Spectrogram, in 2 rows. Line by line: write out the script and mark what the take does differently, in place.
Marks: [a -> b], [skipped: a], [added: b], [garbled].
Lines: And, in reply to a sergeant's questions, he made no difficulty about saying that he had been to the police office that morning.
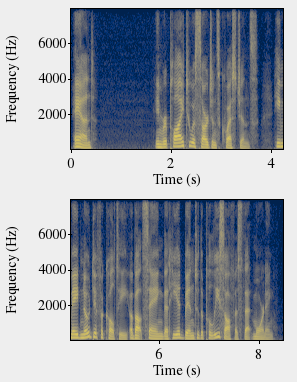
And, in reply to a sergeant's questions, he made no difficulty about saying that he had been to the police office that morning.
